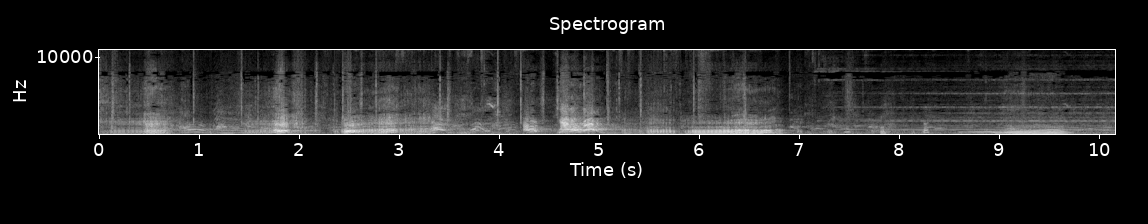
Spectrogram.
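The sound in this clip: A dog barks in several loud, rough bursts while people shout excitedly over and between the barks.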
